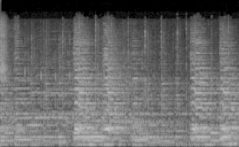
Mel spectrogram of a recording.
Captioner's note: audience members cheering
